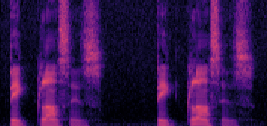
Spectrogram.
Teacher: ‘big glasses’ sounds more like ‘biglasses’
